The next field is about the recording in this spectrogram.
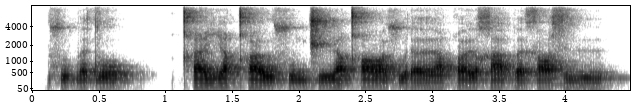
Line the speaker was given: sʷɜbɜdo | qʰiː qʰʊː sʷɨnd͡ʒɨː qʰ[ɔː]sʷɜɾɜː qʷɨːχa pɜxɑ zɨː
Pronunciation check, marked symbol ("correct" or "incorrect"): incorrect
